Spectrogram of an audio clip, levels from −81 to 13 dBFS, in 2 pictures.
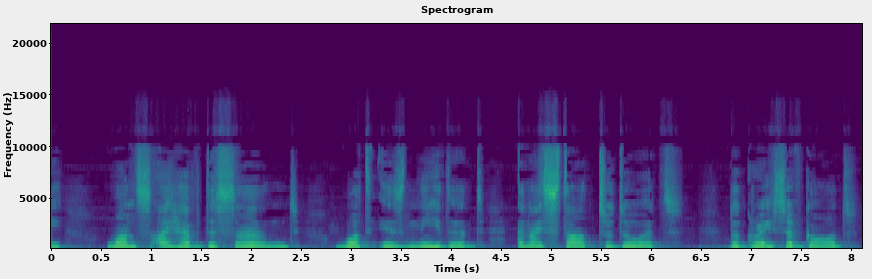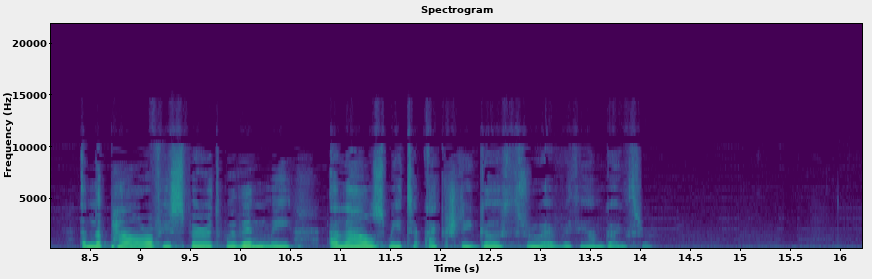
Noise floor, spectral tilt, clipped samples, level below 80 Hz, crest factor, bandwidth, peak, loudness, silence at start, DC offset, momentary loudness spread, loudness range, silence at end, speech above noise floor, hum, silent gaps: -55 dBFS; -5.5 dB/octave; under 0.1%; -44 dBFS; 16 dB; 14 kHz; -8 dBFS; -23 LUFS; 0 s; under 0.1%; 11 LU; 7 LU; 2.1 s; 32 dB; none; none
